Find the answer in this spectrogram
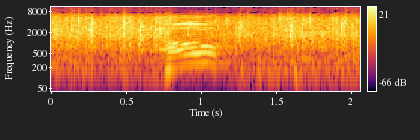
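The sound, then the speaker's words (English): Audience applause for a man being welcomed: a dense, steady wash of clapping throughout, with a brief rising voice calling out over it midway. “Give him a big hand clap.”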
